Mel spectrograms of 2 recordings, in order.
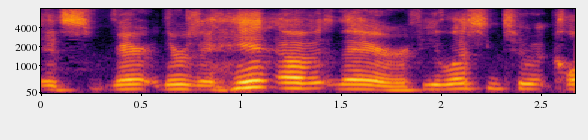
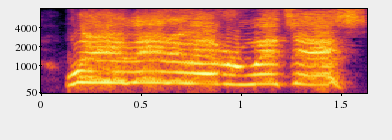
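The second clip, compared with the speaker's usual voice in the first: put-on unhinged wrestler voice, higher and louder; 13 semitones higher, 15 dB louder than usual. Retelling a wrestling promo: unhinged eighties Ric Flair voice. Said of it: "he goes full eighties Ric Flair, unhinged Ric Flair".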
